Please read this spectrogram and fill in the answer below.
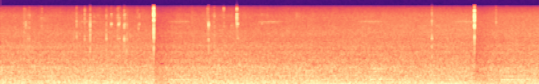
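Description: A few sharp plastic clicks as a Harry's razor blade cartridge is snapped off and back onto its handle, the loudest about two seconds in and another about seven seconds in, with small ticks of handling between. A steady low outdoor background rumble runs underneath.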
